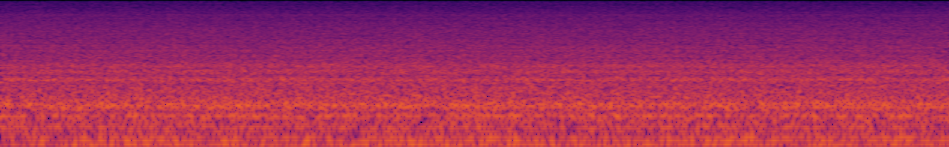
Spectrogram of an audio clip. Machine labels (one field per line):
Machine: fan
